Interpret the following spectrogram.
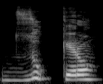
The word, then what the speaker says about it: zucchero: the accent falls on zucchero on zhu zhu okay bro if you're looking at how many syllables you have you count backwards it will be on the third-to-last same thing with the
